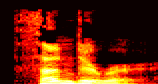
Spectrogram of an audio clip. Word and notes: thunderer: British English

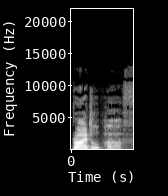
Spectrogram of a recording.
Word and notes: bridle path: British English

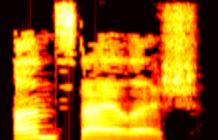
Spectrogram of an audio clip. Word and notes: unstylish: British English

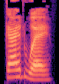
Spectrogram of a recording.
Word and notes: guideway: British English

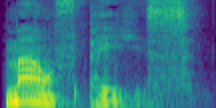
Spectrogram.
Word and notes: mouthpiece: British English

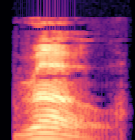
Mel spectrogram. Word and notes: rho: British English

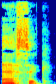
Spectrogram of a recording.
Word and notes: airsick: British English

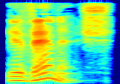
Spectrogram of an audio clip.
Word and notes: evanish: British English

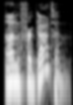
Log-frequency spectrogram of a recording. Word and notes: unforgotten: British English

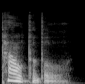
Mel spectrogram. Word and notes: palpable: British English

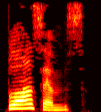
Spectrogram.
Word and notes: blossoms: British English

